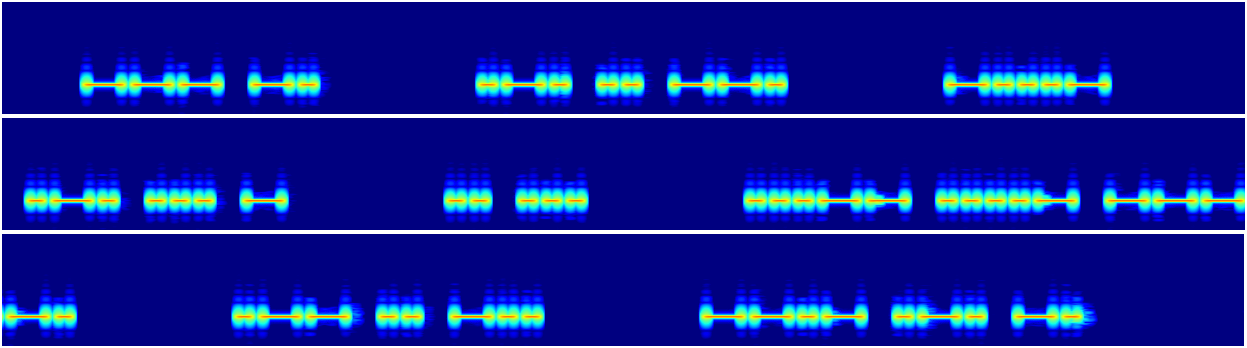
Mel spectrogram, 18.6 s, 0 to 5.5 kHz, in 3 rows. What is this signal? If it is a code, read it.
Morse code, heard as a keyed tone, about 20 wpm, 700 Hz. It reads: ON RIG <BT> RST IS 349 WID QRN
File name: UK MASTER QSOs TRAINING / 20WPM / UK MASTER QSOs 0003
